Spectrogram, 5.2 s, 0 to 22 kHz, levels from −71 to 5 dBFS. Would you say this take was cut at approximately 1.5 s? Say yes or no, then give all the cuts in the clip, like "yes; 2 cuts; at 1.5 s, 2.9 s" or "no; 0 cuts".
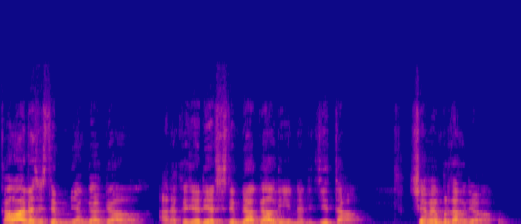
yes; 1 cut; at 1.5 s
